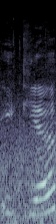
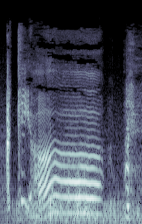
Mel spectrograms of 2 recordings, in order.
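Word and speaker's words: IKEA: وصلنا الى ايكيا تفضلوا معنا حياكم الله. انا اسميها اكيا. ايكيا اكيا بالياباني. كل واحد ينطقها الشكل كيفي.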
